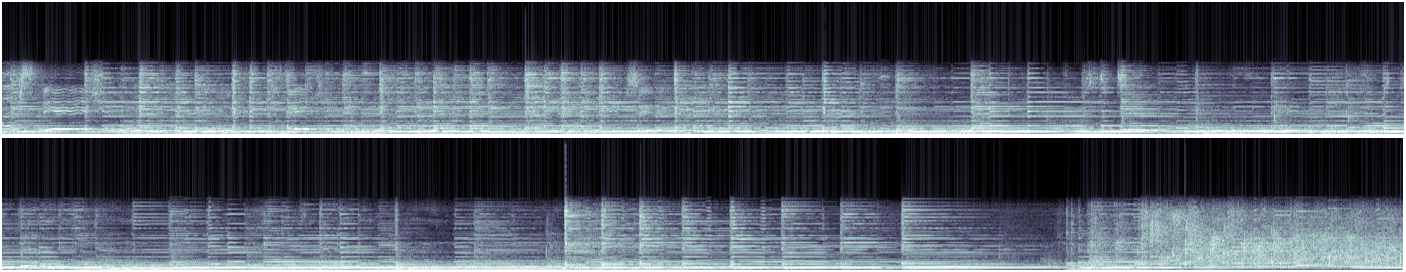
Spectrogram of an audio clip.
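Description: Acoustic guitar playing a song with a singing voice over it. In the last three seconds it gives way to a dense, even wash of noise.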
